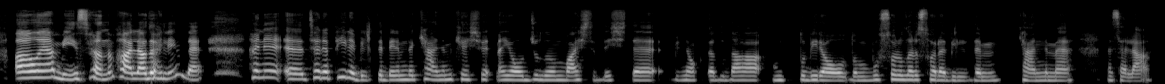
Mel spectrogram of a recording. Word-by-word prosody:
Ağlayan 310 +2 +8
bir 240 - +2
insandım. 255 +2 +2
Hâlâ 265 -7 +8
da 275 - +9
öyleyim 280 +9 -3
de. - - +2 0.5
Hani, 320 0 0 0.2
eee, 245 -1 +1
terapiyle 295 +1 0
birlikte 205 +1 -7
benim 210 +1 -2
de 215 - -4
kendimi 220 -1 -4
keşfetme 225 -2 -7
yolculuğum 205 0 -2
başladı, 200 0 -5
işte, 195 0 -4 0.2
bir 205 -2 -14
noktada 195 0 -7
daha 195 0 -2
mutlu 200 0 -8
biri 200 -1 0
oldum. 185 0 -2
Bu 210 - -4
soruları 215 -2 -1
sorabildim 185 -2 -4 0.2
kendime 180 -2 -6 0.3
mesela. 180 -3 -7
205 Hz, 150 wpm, -23 LUFS, 195-245 Hz, 0.5 s, da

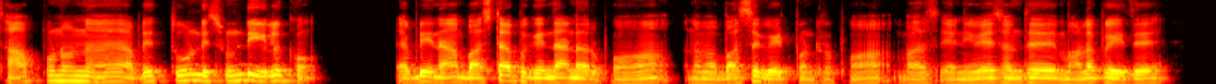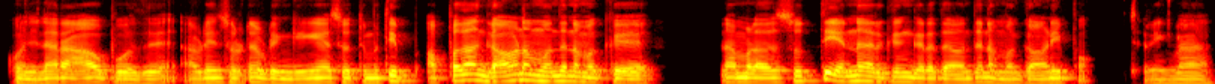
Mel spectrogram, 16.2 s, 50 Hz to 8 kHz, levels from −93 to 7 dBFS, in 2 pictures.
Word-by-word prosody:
சாப்புணுன்னு 135 +4 -1 0.2
அப்படியே 130 +5 -1
தூண்டி, 145 0 +2
சுண்டி 150 +3 +2
இழுக்கும். 145 +1 -1 0.6
எப்டின்னா, 115 +1 +2
பஸ் 105 0 +2
ஸ்டாப்புக்கு 125 -4 +2
இந்தாண்ட 110 -1 +3
இருப்போம், 90 +3 -4 0.3
நம்ம 95 -1 -2
பஸ்ஸுக்கு 100 +1 +1
வெயிட் 100 0 -2
பண்ட்ருப்போம், 90 -2 -7 0.2
பஸ் 90 0 -5
எனிவேஸ் 100 +4 -1
வந்து 105 +2 +1 0.2
மழை 95 +4 0
பெய்யுது, 100 -2 +3 0.5
கொஞ்சம் 95 -1 -1
நேரம் 105 -1 +2
ஆவப்போது, 95 -4 0 0.2
அப்படின்னு 110 +2 0
சொல்ட்டு, 105 +3 -2
அப்டி 105 -2 +1
இங்கங்கயே 105 +3 +1
சுத்தி 105 -1 -1
முத்திப் 135 +6 +1 0.2
அப்பதான் 140 +5 +3
கவனம் 145 +2 +3
வந்து 135 +1 +2
நமக்கு, 105 -3 0 0.7
நம்மள 115 -1 +3 0.2
சுத்தி 135 0 +2
என்ன 140 +2 +3
இருக்குங்கிறத 115 -3 0
வந்து 100 +4 -2
நம்ம 95 -1 -3
கவனிப்போம், 100 +2 -2 0.3
சரிங்களா! 90 +1 -6
110 Hz, 150 wpm, -23 LUFS, 100-130 Hz, 0.7 s, இந்தாண்ட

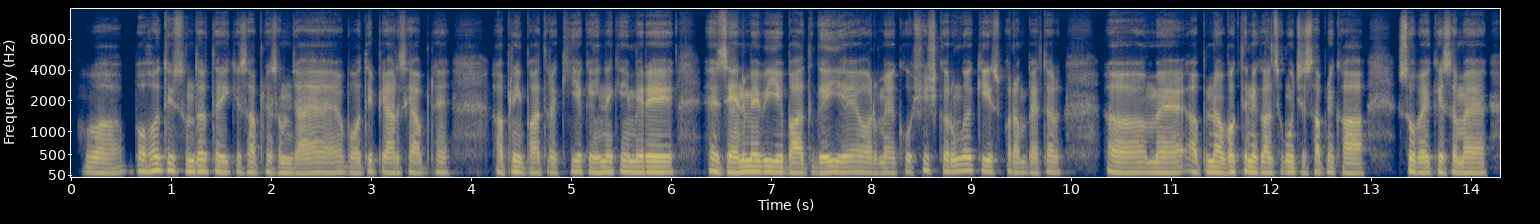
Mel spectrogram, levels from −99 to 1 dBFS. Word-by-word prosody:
वाह! 105 -2 -2 0.2
बहुत 145 +3 +1
ही - - +4
सुंदर 130 -2 +1
तरीके 115 -1 -1
से 115 +1 -2
आपने 115 +1 -5
समझाया 105 -1 -1
है, 110 +2 -2
बहुत 110 0 -4
ही - - +1
प्यार 110 -1 +1
से 110 - -4
आपने 110 +2 -4 0.5
अपनी 120 -2 0
बात 110 +2 -2
रखी 110 +4 -5
है। 120 - +1
कहीं 110 -2 -2
न 120 0 +2
कहीं 125 - 0
मेरे 115 0 +5 0.5
अ, 130 - +3
ज़हन 115 +1 +4
में 125 0 +6
भी 125 0 +2
ये 120 - +4
बात 105 -1 +1
गई 110 +2 +3
है 115 0 +1
और 110 -1 -2
मैं 110 0 -2
कोशिश 140 +6 -4
करूँगा 135 +3 +3
कि 140 -3 0
इस 120 0 +1
पर 130 - -3
हम 115 0 -4
बेहतर 110 +2 -2 0.5
अ, 110 -1 +1
मैं 110 +1 +1
अपना 120 -2 +1
वक़्त 120 +2 +1
निकाल 115 -2 +3
सकूँ, 115 +2 -1
जैसा 110 0 0
आपने 115 +1 -4
कहा, 105 -1 +1 0.4
सुबह 115 -4 +3
के 115 - +2
समय 110 0 +1
अ, - - -8
115 Hz, 220 wpm, -25 LUFS, 110-120 Hz, 0.5 s, में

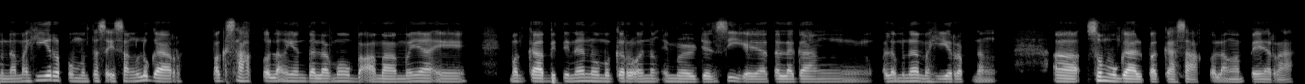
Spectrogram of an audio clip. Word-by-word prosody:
na 135 - -3
mahirap 190 +8 +2
pumunta 145 0 -6
sa 150 - 0
isang 150 +1 -1
lugar 155 -7 +3 0.3
'pag - - -3
sakto 80 - 0
lang 80 +1 0
'yong 150 -1 -2
dala 140 -1 +2
mo. 150 +2 -3
Baka 135 - -1
mamaya, 135 +2 0
eh, 130 -1 -4 0.5
magkabitinan 150 +2 +2
o 150 - +1
magkaroon 140 -1 0
ng - - -18
emergency 135 +2 -2
kaya 125 0 0
talagang 130 -1 -1 0.6
alam - - 0
mo 145 - -6
na 150 +1 +2
mahirap 130 -2 -2
ng, 65 0 -7 0.6
ah, 135 -2 +5
sumugal 145 -8 +5
'pagka 130 -1 +1
sakto 115 -2 -2
lang - - -3
ang 120 - -8
pera. 125 -1 -3
140 Hz, 155 wpm, -23 LUFS, 130-150 Hz, 0.6 s, ah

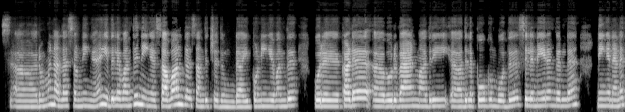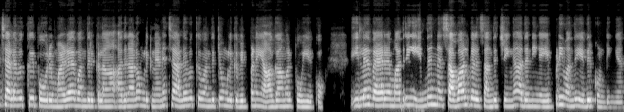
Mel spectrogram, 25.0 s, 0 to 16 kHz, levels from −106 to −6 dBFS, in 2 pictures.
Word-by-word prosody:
ஆமா. 205 -1 -11 0.5
ரொம்ப 205 +5 -4
நல்லா 215 -3 0
சொன்னீங்க. 205 -1 -4 0.3
இதுல 225 -1 +2
வந்து 220 +4 -1
நீங்கச் 210 -4 -2
சவால்கள் 240 +4 +5
சந்திச்சது 195 -1 -3
உண்டா? 180 +1 -1
இப்போ 185 +2 -5
நீங்க 200 0 -2
வந்து 200 +2 +1 0.5
ஒரு 200 0 +5 0.4
கடை, 215 +1 +6 0.4
அ, - - +1 0.2
ஒரு 200 0 +4
வேன் 205 +1 +3
மாதிரி 200 +1 0 0.5
அதுல 200 +1 0
போகும்போது 205 -1 0 0.2
சில 220 -1 +2 0.2
நேரங்கள்ல 220 -1 -1 0.6
நீங்க 215 0 -1
நெனைச்ச 235 +4 -3
அளவுக்கு 230 +1 -2
இப்போ 220 -2 0
ஒரு 200 0 +2
மழை 200 +4 +2
வந்திருக்கலாம். 195 -2 -1 0.2
அதனால 200 +1 -1
உங்களுக்கு 205 -3 -5
நெனைச்ச 220 +5 -7
அளவுக்கு 225 +3 -2
வந்துட்டு 205 +2 -4
உங்களுக்கு 200 -2 -2
விற்பனை 210 +3 -5 0.2
ஆகாமல் 195 +2 -2
போயிருக்கும். 185 -1 -2 0.7
இல்ல 230 +2 0 0.2
வேற 220 0 +5 0.2
மாதிரி 215 +3 -1 0.2
என்னென்ன 245 +3 -1
சவால்கள் 225 +2 +5
சந்திச்சீங்க? 200 +1 -2 0.2
அதை 205 -1 0
நீங்க 195 -1 -5 0.2
எப்படி 250 +7 -2
வந்து 210 +1 -2
எதிர்கொண்டீங்க? 175 -4 -2
205 Hz, 120 wpm, -23 LUFS, 200-220 Hz, 0.7 s, கடை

